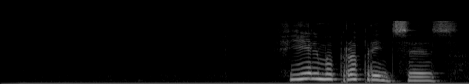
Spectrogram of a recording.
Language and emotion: Russian, sad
